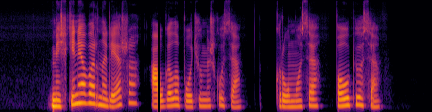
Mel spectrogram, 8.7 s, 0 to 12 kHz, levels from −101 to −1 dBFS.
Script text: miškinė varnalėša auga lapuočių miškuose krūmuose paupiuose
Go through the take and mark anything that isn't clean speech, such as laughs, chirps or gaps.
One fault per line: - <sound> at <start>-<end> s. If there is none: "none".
- dropout at 3.2-3.2 s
